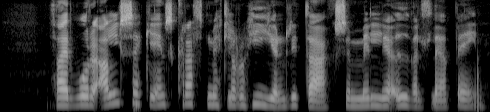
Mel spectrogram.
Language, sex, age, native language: Icelandic, female, 30-39, Icelandic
